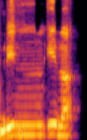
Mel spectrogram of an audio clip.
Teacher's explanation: izhar jelas, jangan ada dengung.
